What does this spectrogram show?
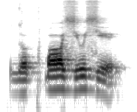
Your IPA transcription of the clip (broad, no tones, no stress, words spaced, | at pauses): dokɓɔ zʲuzʲe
